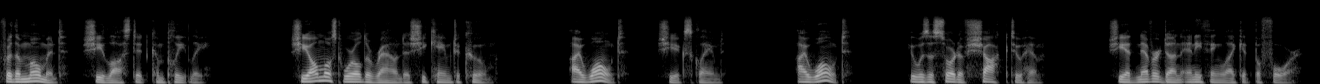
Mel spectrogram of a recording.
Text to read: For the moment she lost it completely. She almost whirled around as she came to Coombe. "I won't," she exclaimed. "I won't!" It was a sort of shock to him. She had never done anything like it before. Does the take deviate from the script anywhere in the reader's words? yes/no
no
